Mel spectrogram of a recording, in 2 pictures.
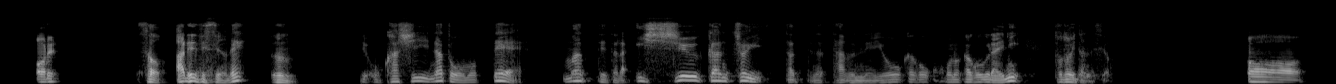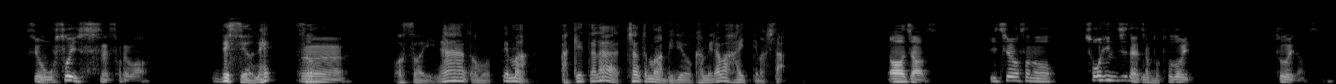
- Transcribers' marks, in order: none
- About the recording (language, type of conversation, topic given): Japanese, podcast, オンラインでの買い物で失敗したことはありますか？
